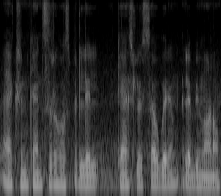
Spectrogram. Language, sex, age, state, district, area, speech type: Malayalam, male, 18-30, Kerala, Palakkad, rural, read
